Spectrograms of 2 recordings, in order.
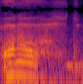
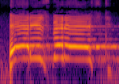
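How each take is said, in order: First: Soft, spent dying breath; weak gasp. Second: High, slow triumphant cry; loud cry. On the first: Shown as a demonstration. Preacher showing how Jesus did not say it, weak gasp. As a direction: let it out faintly on failing breath. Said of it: "it wasn't". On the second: Acted. Jesus on the cross as all is fulfilled, loud cry. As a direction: cry it out high, stretching each word. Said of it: "With a loud voice".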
